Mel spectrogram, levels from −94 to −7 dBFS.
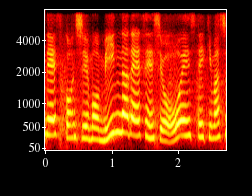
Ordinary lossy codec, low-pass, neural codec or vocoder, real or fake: none; 7.2 kHz; codec, 24 kHz, 0.9 kbps, DualCodec; fake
